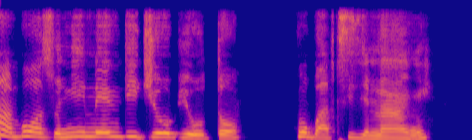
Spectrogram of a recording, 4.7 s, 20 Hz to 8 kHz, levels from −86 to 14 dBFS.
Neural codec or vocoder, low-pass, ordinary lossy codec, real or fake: codec, 24 kHz, 1 kbps, SNAC; 7.2 kHz; none; fake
